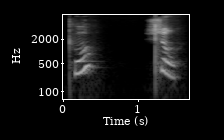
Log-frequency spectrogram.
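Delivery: cochon drawn out slowly as co-chon; slow syllable split. Shown as a demonstration. Teacher clapping cochon slowly with the children. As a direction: clap co-chon, very slow and separated. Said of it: "Je le fais aussi".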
